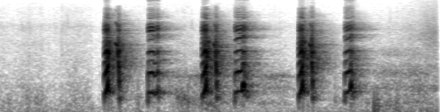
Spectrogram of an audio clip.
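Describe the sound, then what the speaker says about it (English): Vintage Applause Squeak Squad rubber toy nose squeaked six times in three quick pairs, close and clear, bright high squeals with short gaps and no talk. "they had a line of honkers that actually had the honker nose squeak"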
